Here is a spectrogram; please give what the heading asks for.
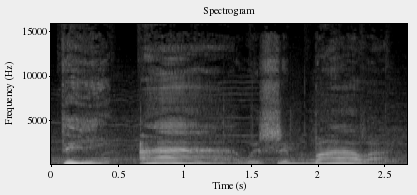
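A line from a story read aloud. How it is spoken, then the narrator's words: Hoarse wheeze. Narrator (Russian): прохрипел борзой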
